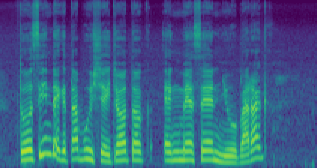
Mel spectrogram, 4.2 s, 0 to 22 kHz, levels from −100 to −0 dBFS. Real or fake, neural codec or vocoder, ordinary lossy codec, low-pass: real; none; none; none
